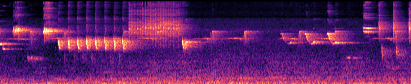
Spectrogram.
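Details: Sikatan londo or thrush nightingale singing hard: a fast pulsed rattle of repeated clicks, a loud buzzy rasp, then a string of short upslurred whistles at differing pitches, background hum low.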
